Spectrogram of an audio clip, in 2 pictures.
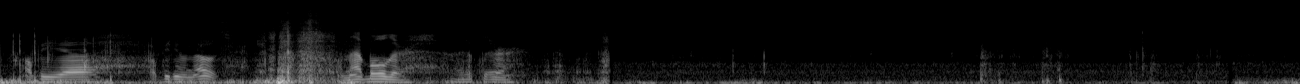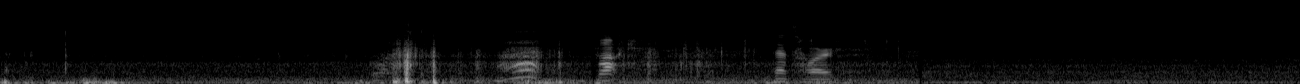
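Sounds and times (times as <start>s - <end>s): wind rumble on microphone: 0.0s - 3.7s, 5.3s - 9.3s, 12.3s - 14.4s
person grunting: 18.0s - 18.5s.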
